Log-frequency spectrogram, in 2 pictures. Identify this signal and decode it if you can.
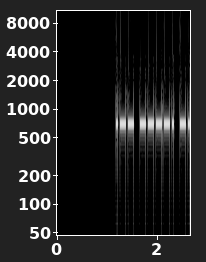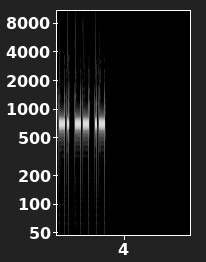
Morse code, heard as a keyed tone, about 30 wpm, 700 Hz. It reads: W9CMA
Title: USA Call Signs 30wpm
